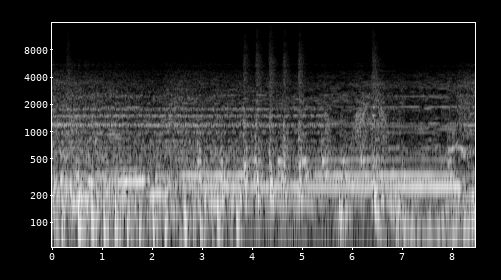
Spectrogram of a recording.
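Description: Live rock band playing, with electric guitars, keyboard and drum kit. Over the second half the band holds a chord while the drummer strikes several cymbal crashes.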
